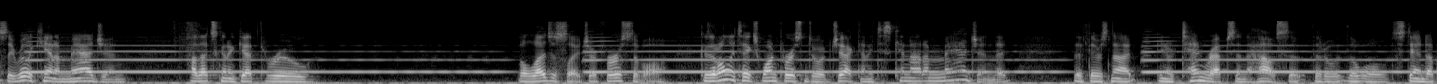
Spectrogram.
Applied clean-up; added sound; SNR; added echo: none; Trumpet; 6 dB; none.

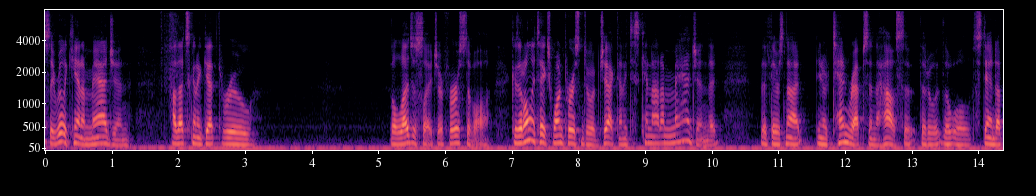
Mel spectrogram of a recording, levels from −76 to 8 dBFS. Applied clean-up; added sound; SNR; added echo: none; none; none; none.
